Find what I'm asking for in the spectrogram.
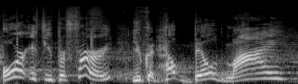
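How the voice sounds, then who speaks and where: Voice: medium pitch, big pitch swings, a little slow, bright, forceful tone. A performer in amateur readers theater playing a vain, petulant king with a pompous, imperious manner. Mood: gloating. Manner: pompous, imperious, swooping exclamations. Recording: echoey hall, faint background noise.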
